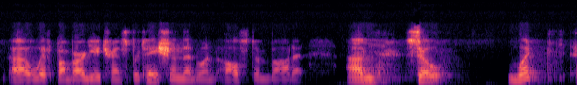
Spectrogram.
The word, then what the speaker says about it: Alstom: I'm not the only one who calls it Alstrom. It's really Oh, Alstom.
